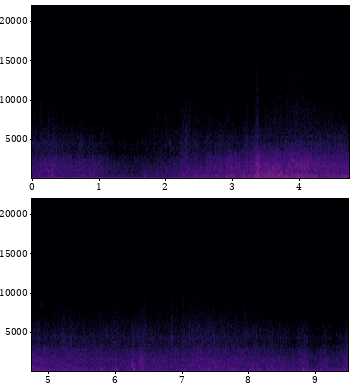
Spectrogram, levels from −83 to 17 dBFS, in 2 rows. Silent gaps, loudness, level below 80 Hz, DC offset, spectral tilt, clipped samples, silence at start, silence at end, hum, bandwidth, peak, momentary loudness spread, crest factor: none; -51 LUFS; -60 dBFS; under 0.1%; -4.5 dB/octave; under 0.1%; 0 s; 0 s; none; 16 kHz; -30 dBFS; 10 LU; 20 dB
